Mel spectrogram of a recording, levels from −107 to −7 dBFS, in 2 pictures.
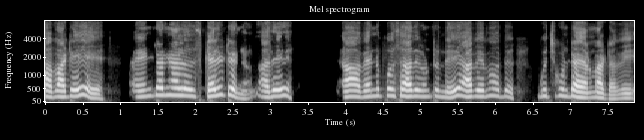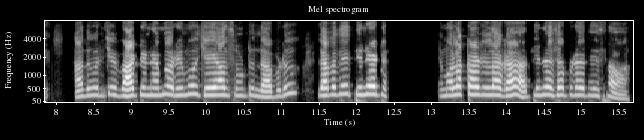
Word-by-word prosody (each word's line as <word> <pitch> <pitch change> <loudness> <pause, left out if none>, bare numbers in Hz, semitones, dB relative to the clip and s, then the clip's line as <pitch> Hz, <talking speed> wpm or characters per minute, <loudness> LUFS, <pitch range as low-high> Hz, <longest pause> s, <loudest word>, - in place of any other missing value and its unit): వాటి 220 +2 +2 0.9
internal 265 +1 0 0.2
skeleton 245 - +1 0.3
అది 230 +3 +2 0.9
ఆ! - - +3 0.2
వెన్నుపూస 240 +2 -4 0.2
అది 230 0 -1
ఉంటుంది 215 -4 -7 0.2
అవేమో 225 +3 -3
ఇది 215 -2 -9 0.4
గుచ్చుకుంటాయనమాట 205 -8 0
అవి. 165 +2 -7 0.5
అందు 235 +3 -4
గురించి 270 +1 -6 0.2
వాటినేమో 270 +4 +4
రిమూవ్ 300 +3 -2
చేయాల్సి 275 -1 +4
ఉంటుందా 235 -5 -2
అప్పుడు? 230 +9 -5 0.4
లేకపోతే 285 +4 +2
తినేటి 295 0 +5 0.8
ములక్కాడలాగా 275 -1 +3 0.3
తినేసేప్పుడే 270 0 -1
తీస్తామా? 230 - -5
255 Hz, 90 wpm, -22 LUFS, 225-275 Hz, 0.9 s, తినేటి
